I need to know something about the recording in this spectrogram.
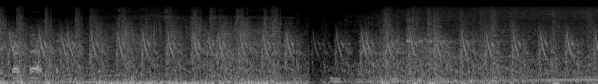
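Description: Rapid blaster shots fire again and again.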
